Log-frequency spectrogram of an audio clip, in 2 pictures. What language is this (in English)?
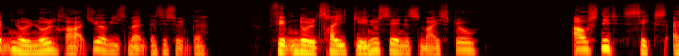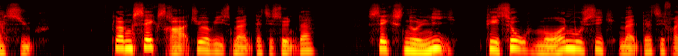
Danish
